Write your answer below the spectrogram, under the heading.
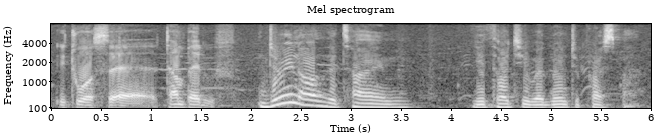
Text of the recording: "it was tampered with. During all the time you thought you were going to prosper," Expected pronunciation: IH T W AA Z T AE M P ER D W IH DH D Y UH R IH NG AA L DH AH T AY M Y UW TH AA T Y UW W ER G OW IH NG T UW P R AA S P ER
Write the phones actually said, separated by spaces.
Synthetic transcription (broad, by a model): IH T W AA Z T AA M P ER D W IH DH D Y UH R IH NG AA L DH AH T AY M Y UW TH AA T Y UW W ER G OW IH NG T UW P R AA S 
